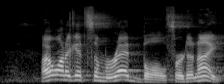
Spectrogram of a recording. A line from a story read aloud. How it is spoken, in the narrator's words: said Murphy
